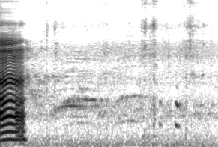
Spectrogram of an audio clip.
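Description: A single loud chicken cluck at the start, then quiet background with faint distant chirps and small sounds.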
